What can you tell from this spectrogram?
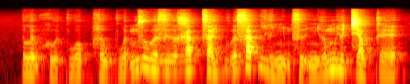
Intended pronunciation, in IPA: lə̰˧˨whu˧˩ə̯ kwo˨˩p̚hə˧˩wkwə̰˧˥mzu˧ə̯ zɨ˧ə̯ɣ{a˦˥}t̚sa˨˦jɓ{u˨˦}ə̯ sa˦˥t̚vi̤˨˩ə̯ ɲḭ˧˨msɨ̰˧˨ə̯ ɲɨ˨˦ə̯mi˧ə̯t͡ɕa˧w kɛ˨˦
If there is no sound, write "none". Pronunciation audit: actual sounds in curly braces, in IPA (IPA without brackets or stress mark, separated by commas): a˦˥, ṵ˧˥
